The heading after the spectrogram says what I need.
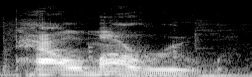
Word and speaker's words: Palmaro: Mr. Palmaro. Pronounced Palmaru. Okay.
